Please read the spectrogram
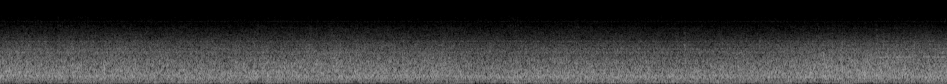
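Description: A motor cruiser under way: its engine runs steadily with a low drone, beneath an even rush of water along the hull.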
